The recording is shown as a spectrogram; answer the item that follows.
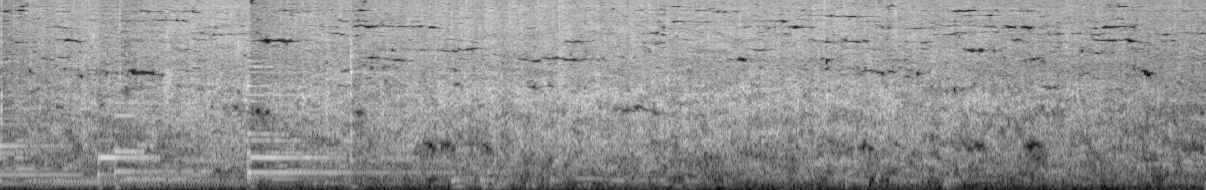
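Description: The last plucked notes of a harp ensemble ring out and die away within the first few seconds, while audience applause rises over them. The applause carries on and slowly fades.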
